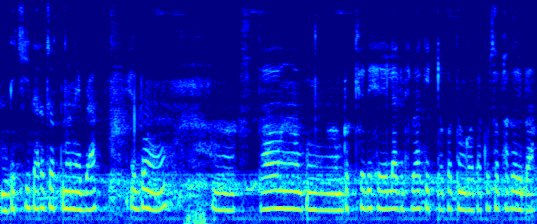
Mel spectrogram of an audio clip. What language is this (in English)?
Odia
